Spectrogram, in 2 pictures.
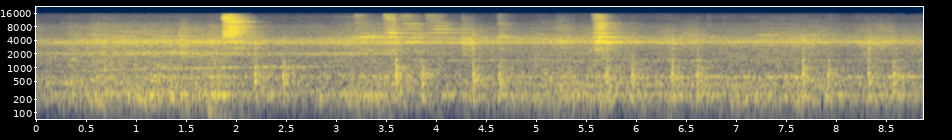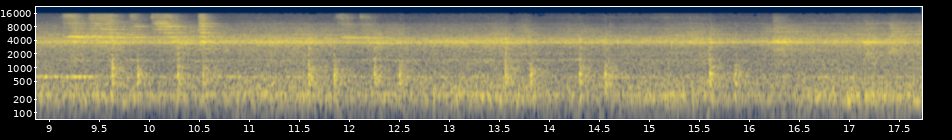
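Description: London Underground train running past on the neighbouring track, its wheels clattering with frequent sharp clicks under a steady high-pitched squeal.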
